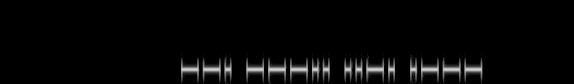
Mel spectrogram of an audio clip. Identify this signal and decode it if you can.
Morse code, heard as a keyed tone, about 22 wpm, 700 Hz. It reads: G8FJ
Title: DXCC-100 Call Signs - 4 Characters - 22wpm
